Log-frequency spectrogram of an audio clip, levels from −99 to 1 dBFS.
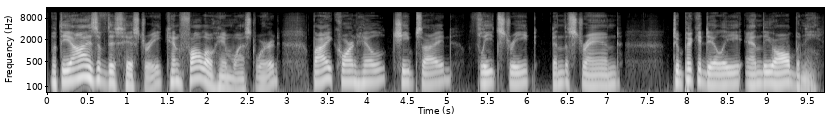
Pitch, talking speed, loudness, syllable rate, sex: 120 Hz, 140 wpm, -20 LUFS, 4.3 syllables/s, male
